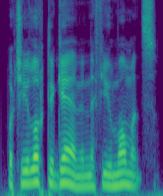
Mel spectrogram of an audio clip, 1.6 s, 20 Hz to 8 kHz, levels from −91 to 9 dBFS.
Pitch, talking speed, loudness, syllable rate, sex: 130 Hz, 295 wpm, -18 LUFS, 7.5 syllables/s, male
